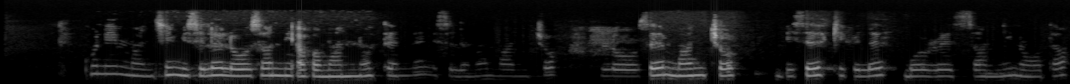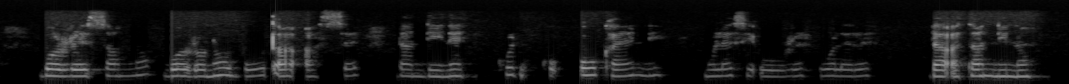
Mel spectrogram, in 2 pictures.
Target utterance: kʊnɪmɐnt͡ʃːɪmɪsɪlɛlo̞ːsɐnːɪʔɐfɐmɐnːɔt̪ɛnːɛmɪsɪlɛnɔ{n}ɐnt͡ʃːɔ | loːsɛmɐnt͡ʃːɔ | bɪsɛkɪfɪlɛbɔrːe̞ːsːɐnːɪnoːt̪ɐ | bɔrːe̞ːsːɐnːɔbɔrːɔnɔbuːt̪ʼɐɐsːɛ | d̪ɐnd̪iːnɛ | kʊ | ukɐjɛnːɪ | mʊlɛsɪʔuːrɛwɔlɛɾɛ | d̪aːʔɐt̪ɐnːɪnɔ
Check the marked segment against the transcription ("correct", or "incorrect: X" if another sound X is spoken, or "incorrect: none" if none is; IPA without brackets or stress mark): incorrect: m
